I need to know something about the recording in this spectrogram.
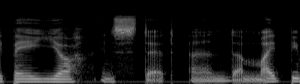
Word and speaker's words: Bayer: So, um I would go with baya if you're trying to find what's more most what's uh most uh what do you call it the most correct pronunciation even though personally I always say bear but that's uh it might be wrong.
